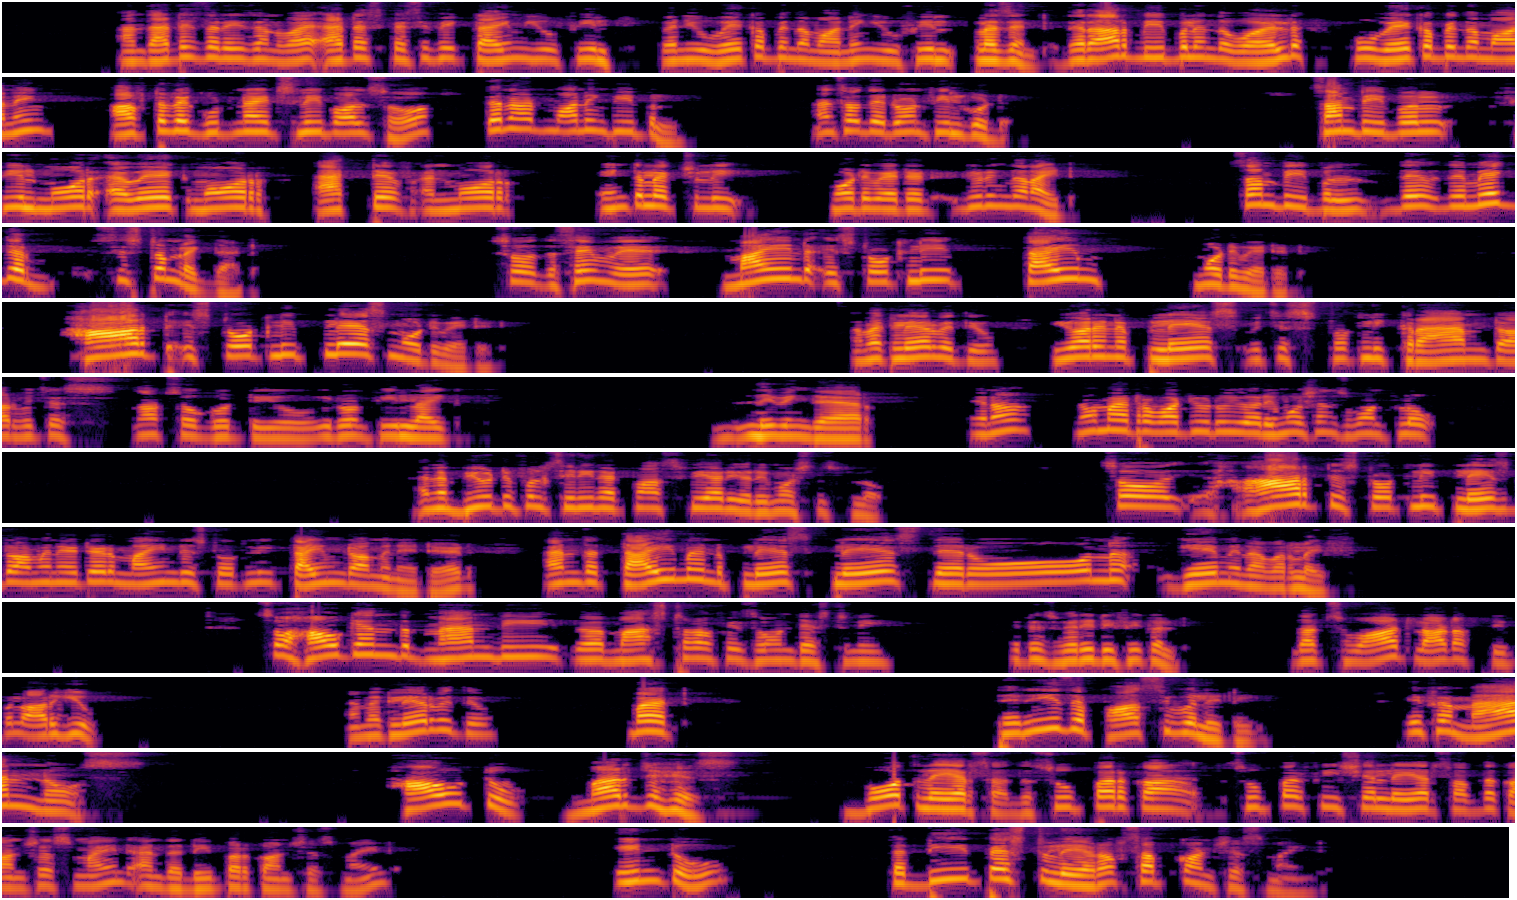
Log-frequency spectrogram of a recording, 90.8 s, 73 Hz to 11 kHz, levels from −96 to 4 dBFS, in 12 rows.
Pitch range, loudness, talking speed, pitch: 185-235 Hz, -19 LUFS, 145 wpm, 210 Hz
